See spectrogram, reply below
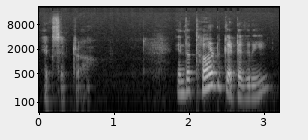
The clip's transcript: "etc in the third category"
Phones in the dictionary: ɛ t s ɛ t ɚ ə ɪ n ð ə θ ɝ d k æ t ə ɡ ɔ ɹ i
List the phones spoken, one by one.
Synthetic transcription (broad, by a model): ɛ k s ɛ t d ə ɪ n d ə t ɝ d k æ t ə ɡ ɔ ɹ i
